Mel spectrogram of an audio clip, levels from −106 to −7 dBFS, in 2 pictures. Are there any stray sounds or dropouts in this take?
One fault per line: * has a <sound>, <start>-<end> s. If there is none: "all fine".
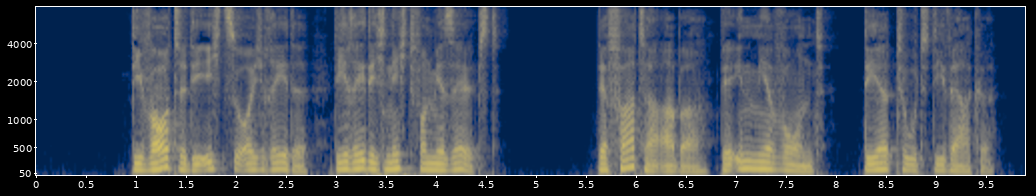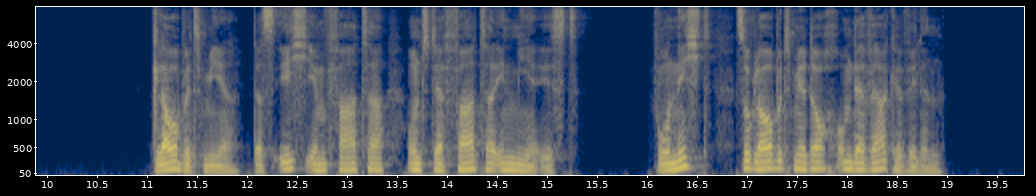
all fine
